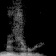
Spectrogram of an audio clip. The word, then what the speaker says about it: Missouri: And I ended up going to a place called Springfield, Missouri. We pronounced it Misery.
